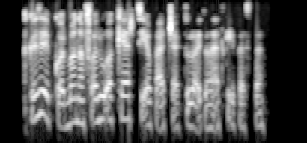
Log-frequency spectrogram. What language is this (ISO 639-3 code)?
hun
